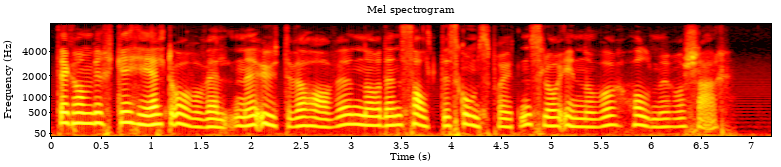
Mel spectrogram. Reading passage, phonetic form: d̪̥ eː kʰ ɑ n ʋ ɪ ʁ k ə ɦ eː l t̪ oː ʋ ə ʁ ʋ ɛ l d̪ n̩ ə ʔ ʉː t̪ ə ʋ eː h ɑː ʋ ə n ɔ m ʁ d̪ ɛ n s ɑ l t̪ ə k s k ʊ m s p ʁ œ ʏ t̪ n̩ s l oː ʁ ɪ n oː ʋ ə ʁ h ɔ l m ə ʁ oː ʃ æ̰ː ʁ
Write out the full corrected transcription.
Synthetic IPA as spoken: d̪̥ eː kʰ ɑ n ʋ ɪ ʁ k ə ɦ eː l t̪ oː ʋ ə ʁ ʋ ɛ l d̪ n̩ ə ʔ ʉː t̪ ə ʋ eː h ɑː ʋ ə n ɔ ʁ d̪ ɛ n s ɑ l t̪ ə s k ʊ m s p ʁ œ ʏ t̪ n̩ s l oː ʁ ɪ n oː ʋ ə ʁ h ɔ l m ə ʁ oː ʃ æ̰ː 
